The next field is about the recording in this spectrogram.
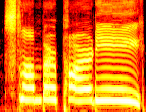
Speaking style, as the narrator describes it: Which is when we both shouted

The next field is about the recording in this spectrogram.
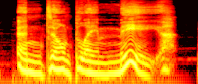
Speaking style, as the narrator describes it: growled the convict

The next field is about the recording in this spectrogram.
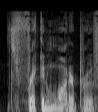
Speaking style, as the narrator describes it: I growled

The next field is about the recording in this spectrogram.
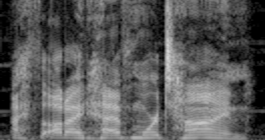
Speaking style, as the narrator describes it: he cried out in the church, although Grandmama had been six days shy of eighty

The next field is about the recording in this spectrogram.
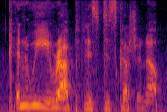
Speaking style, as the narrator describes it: growled Moody

